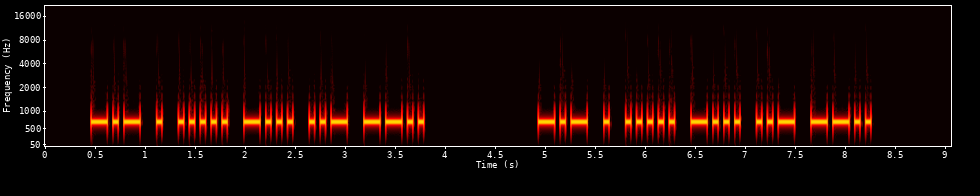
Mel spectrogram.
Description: Morse code, heard as a keyed tone, about 22 wpm, 700 Hz. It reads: KE5BUZ KE5BUZ
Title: USA Call Signs - 6 Characters - Repeated 2x - 22wpm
